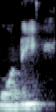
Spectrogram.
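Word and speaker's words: Manet: और influenced artist like, अब इनके नाम कुछ लिखे लेकिन इनका प्रोनाउंसिएशन अलग है इसलिए यहाँ पे लिखा हुआ है माने। माने नाम के जो आर्टिस्ट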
